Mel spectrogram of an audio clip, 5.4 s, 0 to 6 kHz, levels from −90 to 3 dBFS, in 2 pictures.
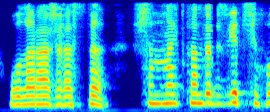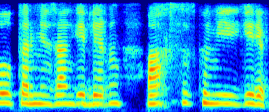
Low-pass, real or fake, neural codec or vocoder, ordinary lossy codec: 5.4 kHz; fake; codec, 44.1 kHz, 2.6 kbps, SNAC; AAC, 32 kbps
